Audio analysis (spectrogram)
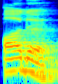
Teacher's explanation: قاف کو موٹا کرنا ہے، اس قاف کو بھی موٹا کرنا ہے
